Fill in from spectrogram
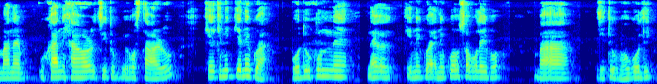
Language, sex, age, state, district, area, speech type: Assamese, male, 30-45, Assam, Jorhat, urban, spontaneous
